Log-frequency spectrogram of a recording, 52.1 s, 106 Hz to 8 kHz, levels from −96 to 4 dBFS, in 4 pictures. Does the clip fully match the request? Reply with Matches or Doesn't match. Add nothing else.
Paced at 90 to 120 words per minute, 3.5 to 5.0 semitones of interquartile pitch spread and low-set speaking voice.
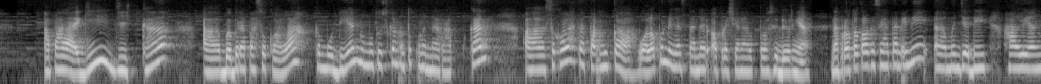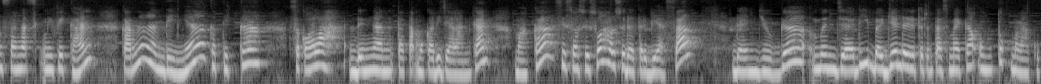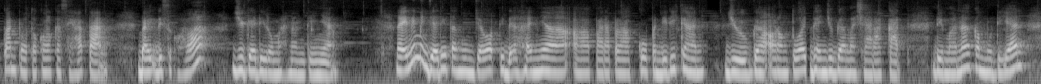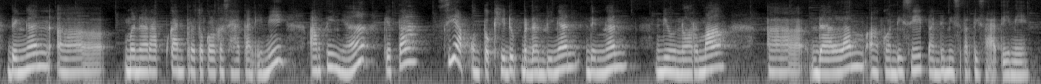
Doesn't match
